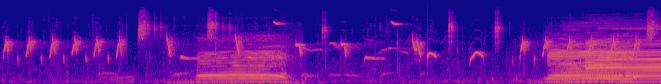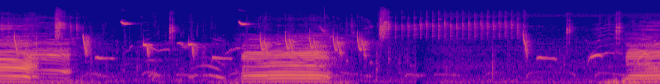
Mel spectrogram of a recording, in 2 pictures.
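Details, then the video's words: A herd of tame cattle strolls from the next village toward the pen. Three long, rich, harmonic moos come at intervals, and bright, rapid bird chirps and twitters fill the gaps. "suara sapi moo"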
